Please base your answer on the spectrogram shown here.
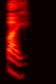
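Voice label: "bei4", Mandarin Chinese; HSK; HSK4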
